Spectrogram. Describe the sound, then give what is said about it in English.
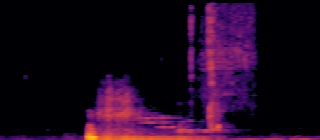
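A house cat gives a single short, fairly faint meow that rises briefly and then trails off. “there goes my cat again.”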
